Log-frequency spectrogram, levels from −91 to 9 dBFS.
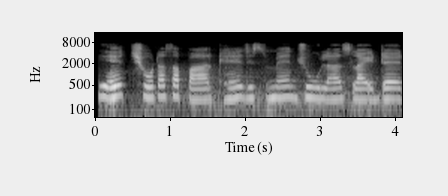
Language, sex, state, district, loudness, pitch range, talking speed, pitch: Hindi, female, Odisha, Khordha, -20 LUFS, 200-230 Hz, 130 wpm, 215 Hz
